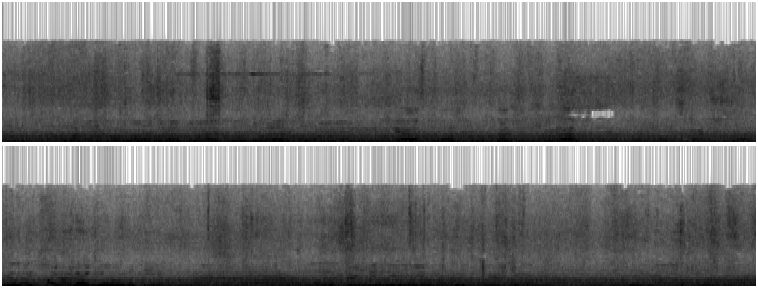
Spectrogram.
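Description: An elderly man speaks calmly, close by, outdoors.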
